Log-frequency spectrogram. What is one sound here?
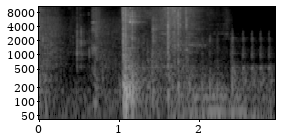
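A wooden box lid creaks open with a knock.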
